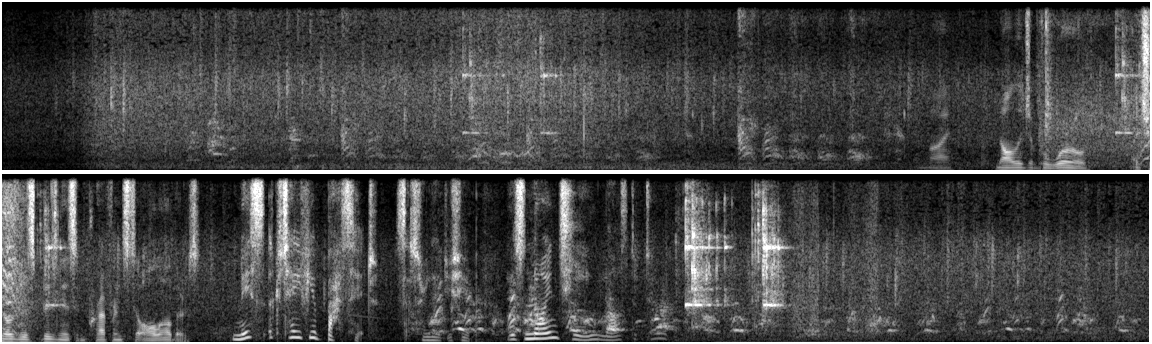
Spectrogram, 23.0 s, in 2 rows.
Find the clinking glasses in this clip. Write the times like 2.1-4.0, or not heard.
4.5-5.7, 11.1-12.2, 18.2-19.4.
